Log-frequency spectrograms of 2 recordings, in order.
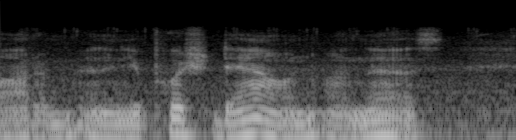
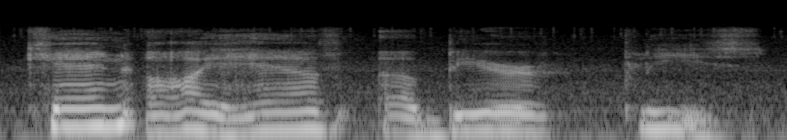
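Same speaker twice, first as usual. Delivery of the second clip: exaggeratedly slow, drawn-out words, pitched up; really slow speech; 5 semitones higher, much slower than usual. Newfie ordering from Spanish bartender, really slowly. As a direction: stretch every word as if for a foreigner. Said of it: "is speak really slowly".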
